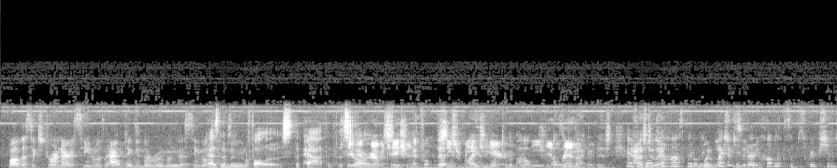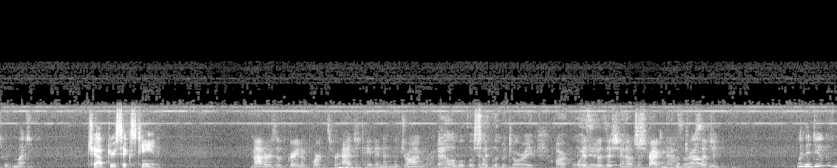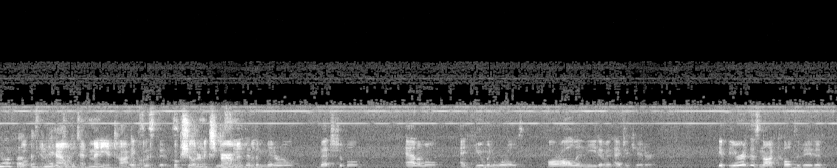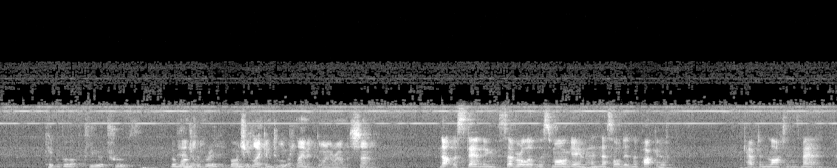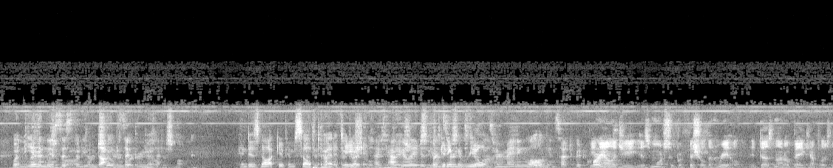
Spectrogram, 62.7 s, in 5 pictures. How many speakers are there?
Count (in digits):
7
